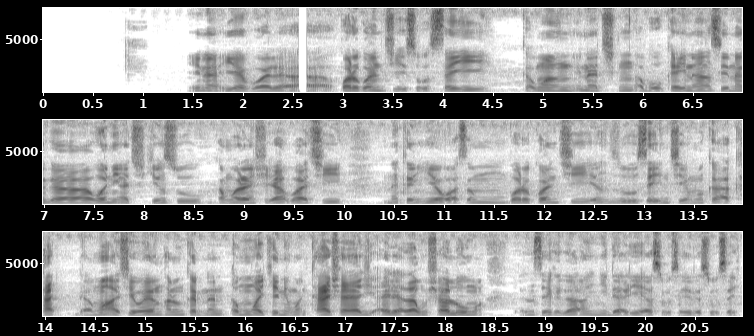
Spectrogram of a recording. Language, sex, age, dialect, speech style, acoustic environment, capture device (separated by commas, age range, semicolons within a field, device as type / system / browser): Hausa, male, 35-44, Nigeria - Kano, happy, people talking, desktop / Linux / Chrome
